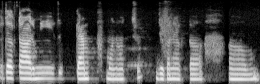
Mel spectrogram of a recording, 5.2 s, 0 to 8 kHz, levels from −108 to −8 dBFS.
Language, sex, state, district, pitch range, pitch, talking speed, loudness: Bengali, female, West Bengal, Paschim Medinipur, 180-200 Hz, 190 Hz, 125 wpm, -19 LUFS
